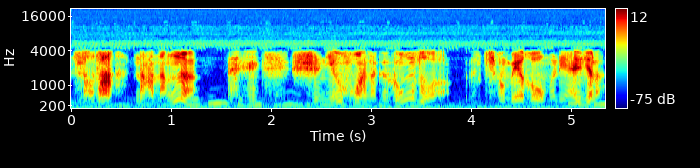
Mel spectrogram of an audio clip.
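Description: An actor playing a chummy, blustery old friend on a phone call in a Mandarin radio drama, raspy and telephone-filtered. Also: male voice, medium pitch, very animated, moderate pace. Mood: awkward, placating. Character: excitable, chummy old buddy, a married man. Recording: dull, muffled phone-call sound.

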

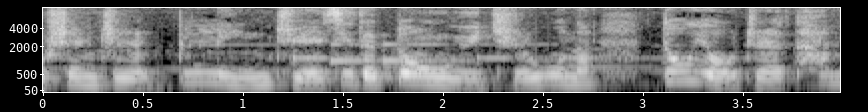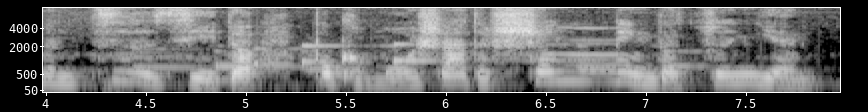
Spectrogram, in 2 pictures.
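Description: A woman presenting and reading children's poetry in a calm, gentle storytelling manner. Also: mid-range voice. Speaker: reader and presenter.

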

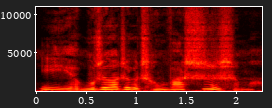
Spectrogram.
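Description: An actress voicing a timid, flustered young lover in an audio drama, bewildered and fretting as they protest innocence. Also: female voice, mid-range voice, moderate pace, no echo, lightly acted. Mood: anxious fretting. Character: timid, flustered, anxious lovestruck young junior. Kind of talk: modern audio drama acting. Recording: music behind the voice.

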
